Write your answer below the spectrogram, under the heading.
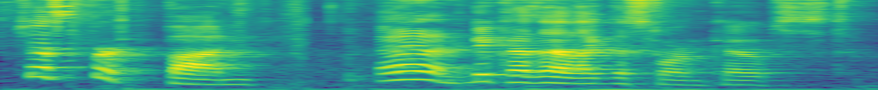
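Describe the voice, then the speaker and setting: A man's voice: fairly high pitch, sing-song, measured pace. Man chatting over a game, roomy echo. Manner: rambling, informal, swears. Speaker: gaming video host. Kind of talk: casual let's play commentary.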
